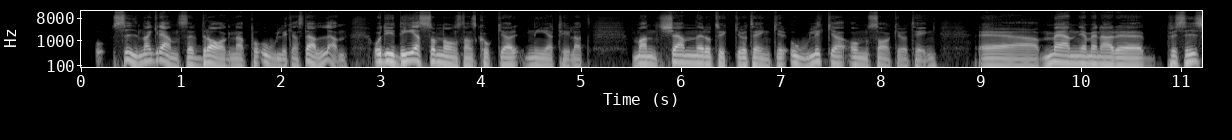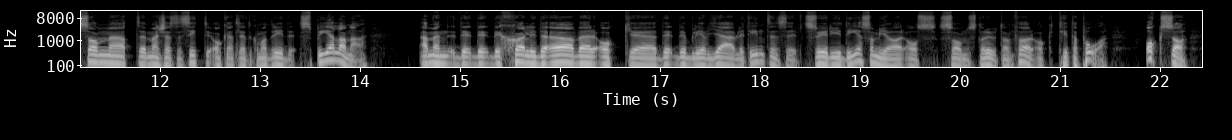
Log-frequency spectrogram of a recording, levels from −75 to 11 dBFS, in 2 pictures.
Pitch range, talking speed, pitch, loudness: 100-125 Hz, 165 wpm, 115 Hz, -21 LUFS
